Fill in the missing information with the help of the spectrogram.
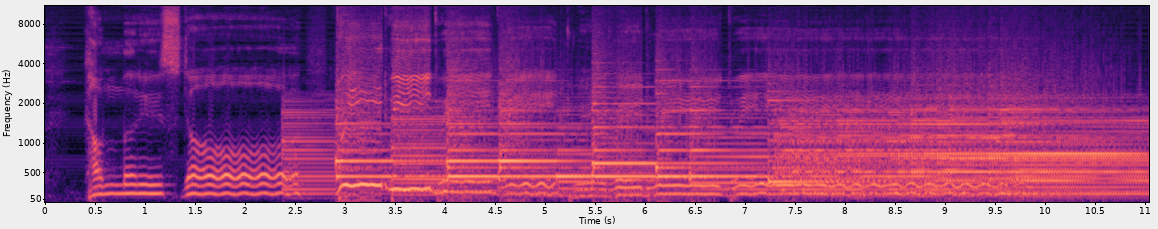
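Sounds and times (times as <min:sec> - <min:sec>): sustained final chord: 0:02.4 - 0:11.0.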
